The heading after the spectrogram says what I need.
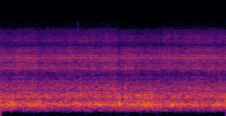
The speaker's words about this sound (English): Finally, the end of the train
